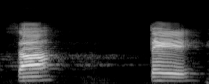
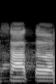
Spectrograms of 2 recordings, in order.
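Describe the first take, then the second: First: The first vowel is a clear e. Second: The first vowel is a weak schwa. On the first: The letter has both pepet and ya. The speaker calls it right. "Kalau sudah ditambahi ya ini ... tapi dibaca sate. Sate kambing" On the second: The letter has only the pepet mark. The speaker calls it wrong. "Ini kalau cuma ada pepet maka bacanya sate ... bukan sate lagi"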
